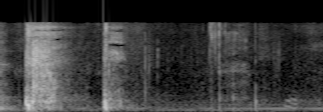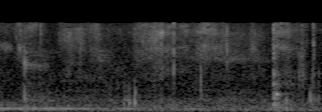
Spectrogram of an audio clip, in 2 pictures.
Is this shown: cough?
yes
